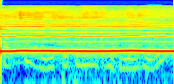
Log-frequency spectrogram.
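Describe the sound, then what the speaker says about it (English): A harsh, urgent siren sounds from an airport computer terminal: one loud, sustained, steady tone with bright overtones that carries on unbroken with nothing else heard. "It was a harsh, urgent, double-toned siren that echoed from the computer terminal"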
